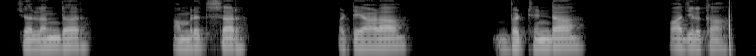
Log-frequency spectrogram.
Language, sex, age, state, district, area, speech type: Punjabi, male, 45-60, Punjab, Rupnagar, urban, spontaneous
